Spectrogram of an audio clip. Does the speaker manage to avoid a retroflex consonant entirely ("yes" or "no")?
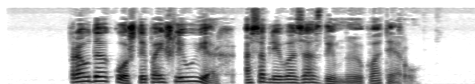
no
